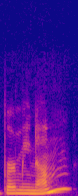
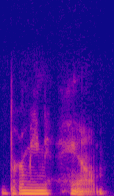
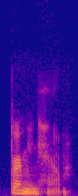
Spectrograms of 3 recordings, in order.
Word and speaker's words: Birmingham: I believe in England it is pronounced Birmingham, and they don't really make the H sound at the end of the word. If you are coming to the United States, definitely pronounce it Birmingham. Birmingham.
